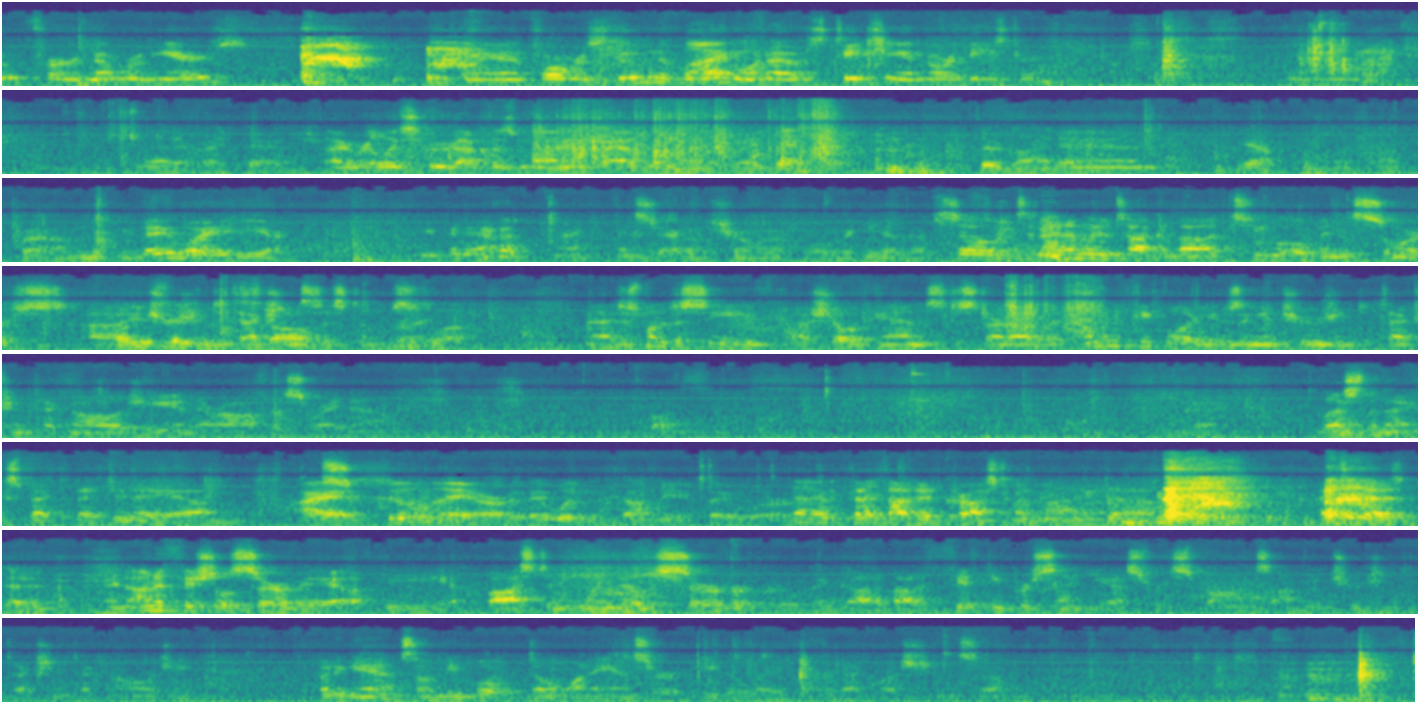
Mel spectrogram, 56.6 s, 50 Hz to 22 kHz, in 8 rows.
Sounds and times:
Speech: 0.0s - 1.2s, 2.2s - 5.3s, 7.7s - 13.5s, 14.2s - 30.4s, 34.2s - 54.7s.

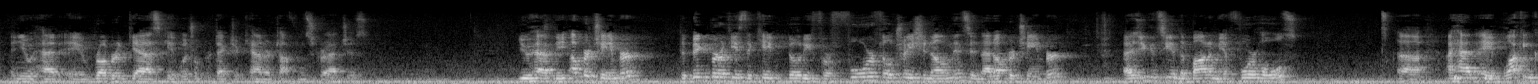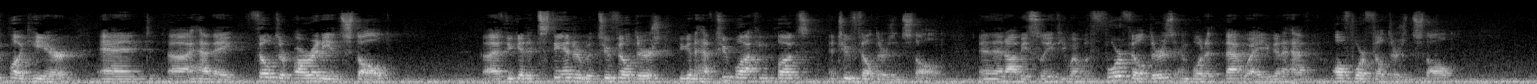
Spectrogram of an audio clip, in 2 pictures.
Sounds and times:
Speech: 0.1s - 3.7s, 5.2s - 13.0s, 13.8s - 19.4s, 20.2s - 30.0s.

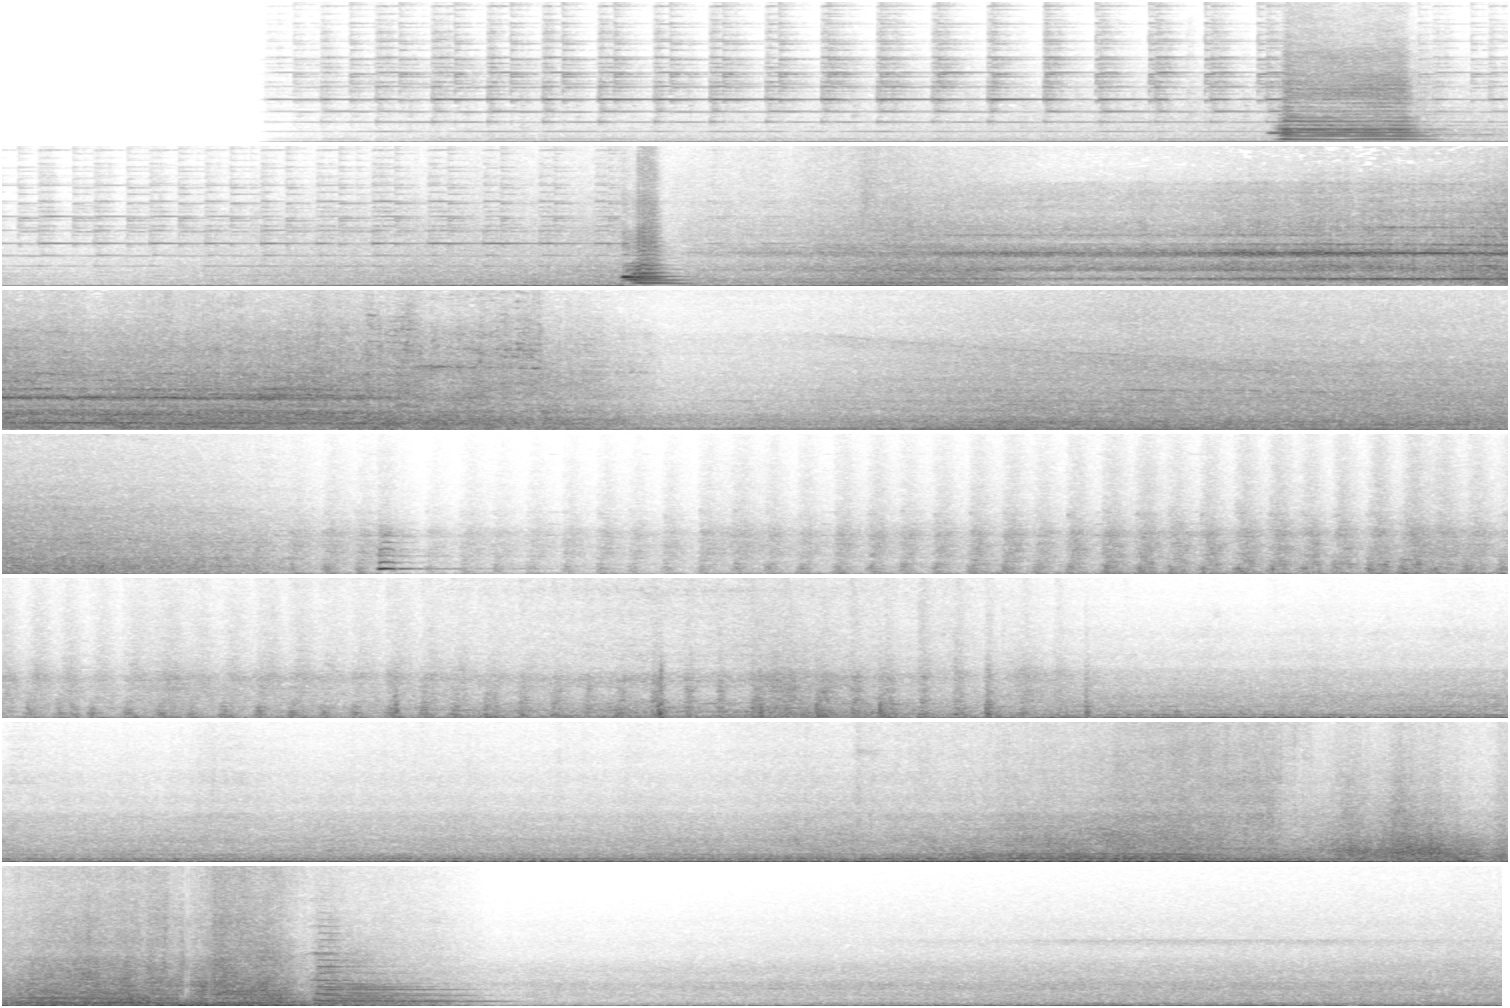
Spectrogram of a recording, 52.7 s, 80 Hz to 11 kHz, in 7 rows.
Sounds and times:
Railroad car, train wagon: 1.3s - 52.6s
Train horn: 6.3s - 7.4s, 10.6s - 11.2s, 24.4s - 25.0s, 46.6s - 47.9s.

